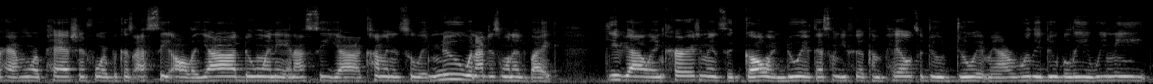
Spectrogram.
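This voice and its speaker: A woman's voice: fairly low pitch, steady tone, a little fast, a bit bright. A woman in her thirties, a nurse hosting a casual live chat with viewers, talking candidly and laughing easily. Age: 30s. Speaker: nurse and channel host.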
